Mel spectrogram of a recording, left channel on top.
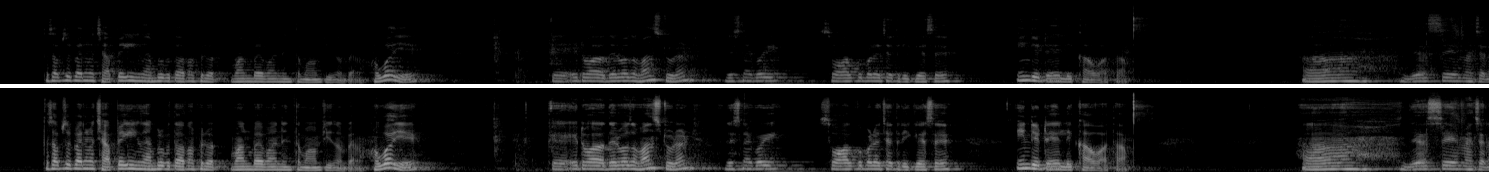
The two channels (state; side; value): quieter; left; 6.9 dB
